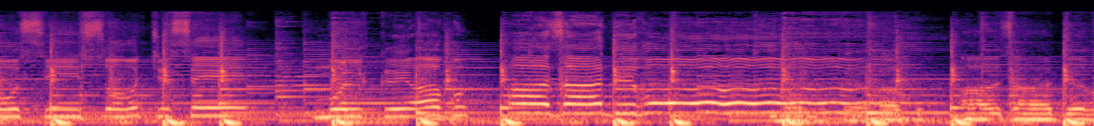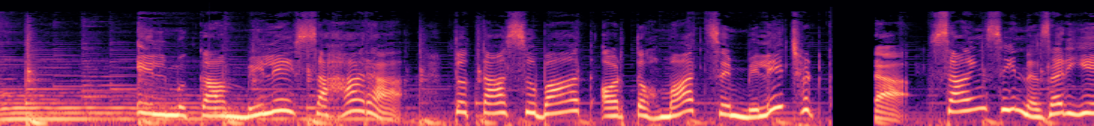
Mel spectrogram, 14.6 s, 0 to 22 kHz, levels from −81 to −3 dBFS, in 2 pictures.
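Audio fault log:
12.83–13.13 s, stream reconnect: the connection dropped and the player re-established it, starting a new decoder mid-stream. The audio cuts to about 0.24 s of silence, then picks up roughly 150 ms further on, so a short stretch is skipped, with the first frame or two muted or fading in.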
